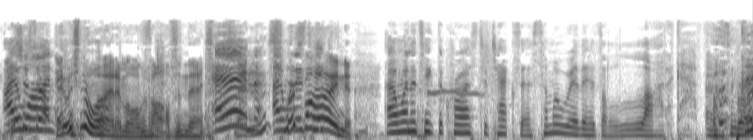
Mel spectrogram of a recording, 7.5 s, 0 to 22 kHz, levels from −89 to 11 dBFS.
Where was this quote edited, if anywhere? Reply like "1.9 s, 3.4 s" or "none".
none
